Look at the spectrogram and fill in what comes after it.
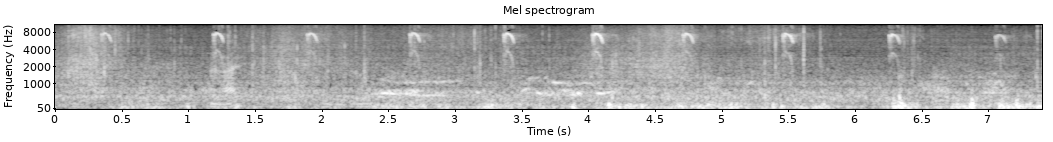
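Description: A small bird repeating one thin, very high chirp, about three every two seconds. Soft rustling lies under it, with a couple of low bumps near the end.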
